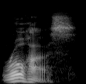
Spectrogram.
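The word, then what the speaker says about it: Rojas: And one of the guys that went in the chat couldn't say my name, Rohas. And as you know, rohas is spelled with a J and not an H.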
